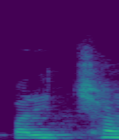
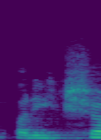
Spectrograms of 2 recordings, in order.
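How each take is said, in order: First: परीक्षा said as परीच्छा; mistaken consonant. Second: Said in the usual way. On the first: Shown as a demonstration. Teacher rejecting a common error, mistaken consonant. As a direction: put chh for क्ष in परीक्षा. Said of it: "नहीं". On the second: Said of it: "होता है".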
